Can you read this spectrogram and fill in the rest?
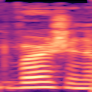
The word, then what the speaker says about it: version: Always be a first-rate version of yourself, instead of a second-rate version of somebody else. 首先我们来看发音。 Always be a first-rate version of yourself. 版本这个词读成 version 或者 version 都是可以的。后面的 s-i-o-n 读 shin 或 zhin 都 OK。那前面的 v-e-r 呢英音读成 ver, 美音读成 ver。对应下来我们来读 version 或者 version。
